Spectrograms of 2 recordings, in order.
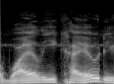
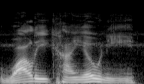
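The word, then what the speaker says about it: Wile E. Coyote: sounded like he was telling us the wily coyote from the roadrunner cartoons was outside his window the night before he was pronouncing it wally kyoni so i was only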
